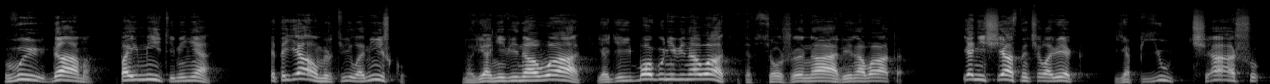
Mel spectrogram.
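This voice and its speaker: A man's voice: on the high side, lively intonation, normal speed, a little mellow, lightly acted. A man playing a hapless, flustered fellow in a story who pleads obsequiously and babbles in a whine. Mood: imploring.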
